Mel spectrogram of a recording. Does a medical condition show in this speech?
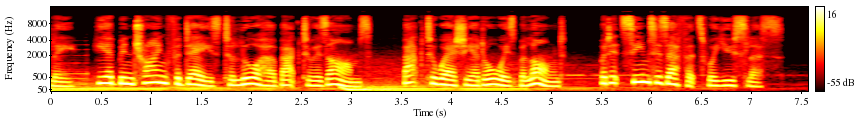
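No.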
